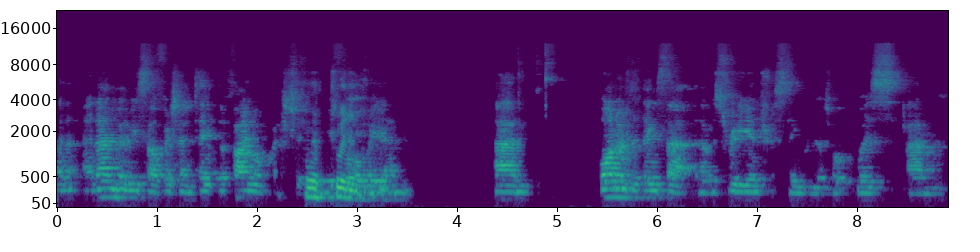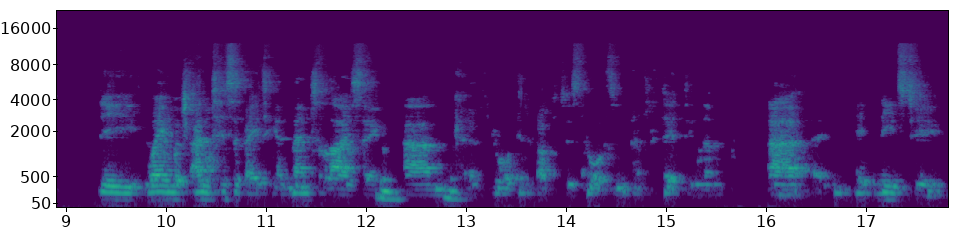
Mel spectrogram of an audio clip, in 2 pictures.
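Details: Adult man speaking; normal speech.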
